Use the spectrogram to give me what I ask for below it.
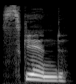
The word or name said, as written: skinned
